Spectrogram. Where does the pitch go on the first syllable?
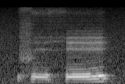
low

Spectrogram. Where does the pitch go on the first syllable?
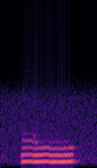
high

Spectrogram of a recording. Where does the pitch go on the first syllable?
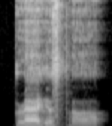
high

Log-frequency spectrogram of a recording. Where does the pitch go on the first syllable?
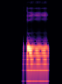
high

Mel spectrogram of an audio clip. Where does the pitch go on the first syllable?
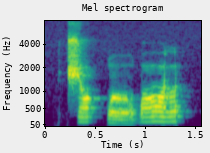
high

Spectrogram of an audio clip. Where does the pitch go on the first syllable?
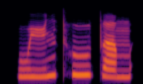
rising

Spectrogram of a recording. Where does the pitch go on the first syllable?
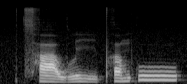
low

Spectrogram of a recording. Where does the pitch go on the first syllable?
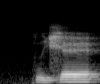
low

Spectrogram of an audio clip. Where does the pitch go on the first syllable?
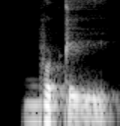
falling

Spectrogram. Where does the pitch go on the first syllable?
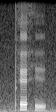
high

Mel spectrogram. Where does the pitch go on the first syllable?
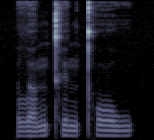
rising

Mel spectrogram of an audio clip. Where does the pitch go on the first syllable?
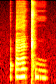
high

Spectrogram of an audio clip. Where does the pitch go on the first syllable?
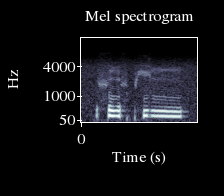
low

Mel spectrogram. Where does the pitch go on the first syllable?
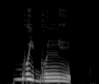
falling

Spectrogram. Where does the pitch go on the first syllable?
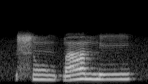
low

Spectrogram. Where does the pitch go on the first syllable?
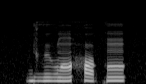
low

